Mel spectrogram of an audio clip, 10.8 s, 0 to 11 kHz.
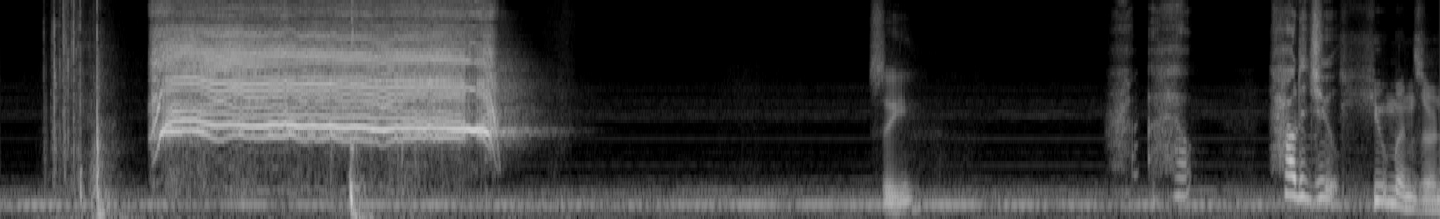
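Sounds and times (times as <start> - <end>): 
person screaming out of an open window: 1.2 - 4.0
small knocks: 2.6 - 3.0
speech: 6.6 - 7.0, 8.8 - 10.7.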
